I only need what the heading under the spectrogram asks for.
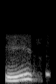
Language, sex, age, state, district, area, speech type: Kashmiri, male, 30-45, Jammu and Kashmir, Ganderbal, rural, conversation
